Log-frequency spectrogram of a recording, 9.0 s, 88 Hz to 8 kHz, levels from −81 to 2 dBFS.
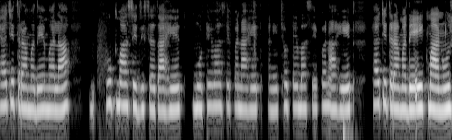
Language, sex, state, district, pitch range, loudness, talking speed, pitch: Marathi, female, Maharashtra, Pune, 235-260 Hz, -18 LUFS, 130 wpm, 245 Hz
